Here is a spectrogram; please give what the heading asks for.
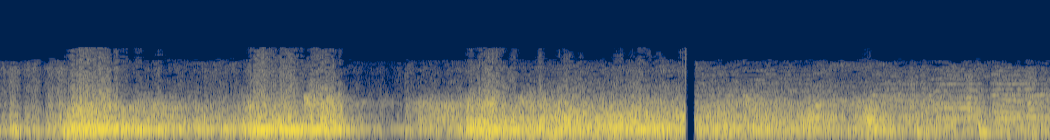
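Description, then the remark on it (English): A loud crash of a supply train, carrying no passengers, going off a bridge: a heavy, continuous rumbling roar with surging bursts of crashing noise, broken by one sharp momentary cutout near the end. No one speaks. “He saw it thunder close, saw the bridge in full relief in the train's lights, and then...”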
